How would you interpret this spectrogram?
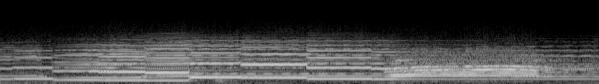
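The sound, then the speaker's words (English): A steam train whistle blows in a long, sustained chord as the train pulls in, shifting pitch through several steps and wavering near the end, loud with no voices. “When the train pulled in next day, it wasn't hard to spot Miss Chalmers.”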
